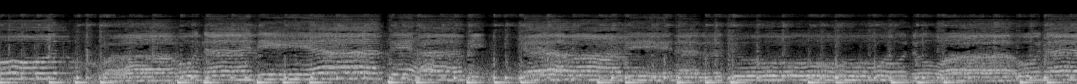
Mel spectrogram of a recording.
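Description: A group of men singing an Arabic devotional song in praise of the Prophet Muhammad into microphones, over a steady low beat.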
